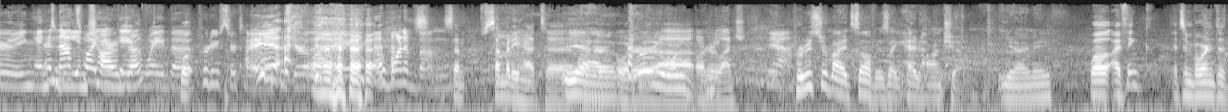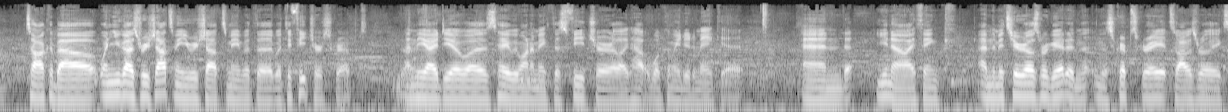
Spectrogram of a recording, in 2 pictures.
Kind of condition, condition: setting, busy venue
